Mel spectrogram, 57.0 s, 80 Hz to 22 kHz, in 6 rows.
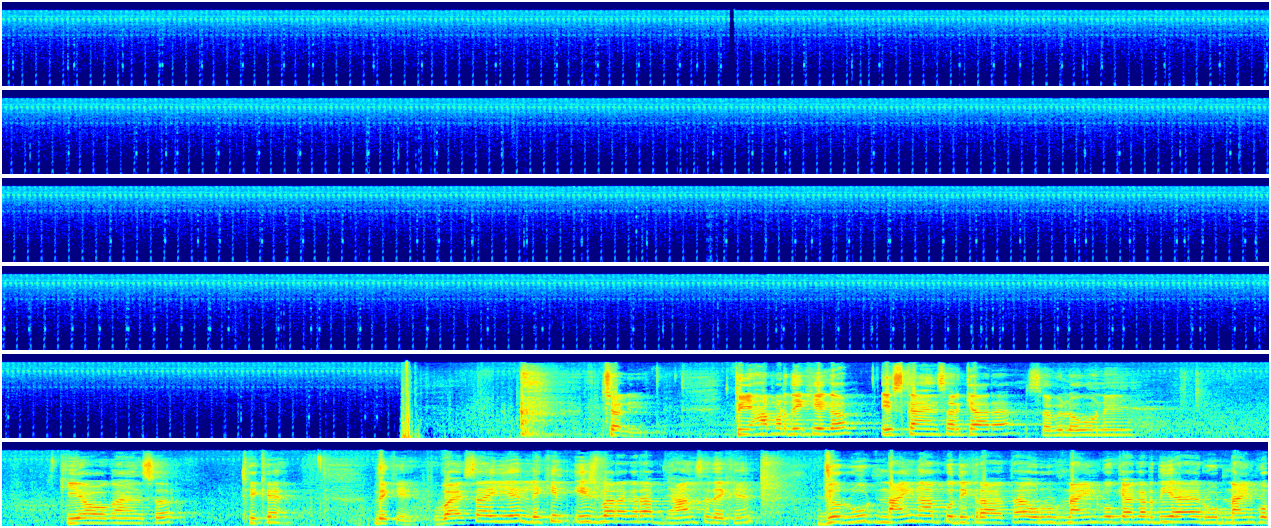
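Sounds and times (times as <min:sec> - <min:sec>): stopwatch ticking: 0:00.0 - 0:41.1.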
